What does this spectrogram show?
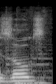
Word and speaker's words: Xogz: Um my people out there, uh my name is Z. Um the pronunciation might throw you off, but it is spelled X O G Z. So that is, you know, Delta, Julius, Xylophone, Oscar, uh Golf, and Zulu.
